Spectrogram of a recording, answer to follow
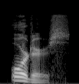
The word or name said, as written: orders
